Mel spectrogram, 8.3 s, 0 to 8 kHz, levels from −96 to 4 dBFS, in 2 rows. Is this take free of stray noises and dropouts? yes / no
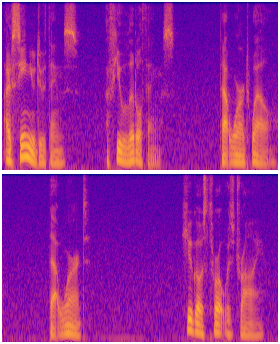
yes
